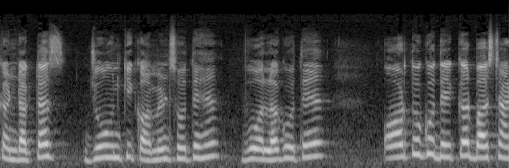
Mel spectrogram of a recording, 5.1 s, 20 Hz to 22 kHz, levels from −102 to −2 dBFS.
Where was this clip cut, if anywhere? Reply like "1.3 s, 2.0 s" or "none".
none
